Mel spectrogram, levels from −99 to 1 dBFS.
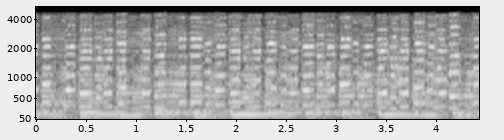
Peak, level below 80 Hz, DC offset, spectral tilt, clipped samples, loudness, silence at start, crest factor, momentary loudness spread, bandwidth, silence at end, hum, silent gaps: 0 dBFS; -40 dBFS; under 0.1%; -8 dB/octave; under 0.1%; -13 LUFS; 0 s; 14 dB; 1 LU; 4.8 kHz; 0 s; none; none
